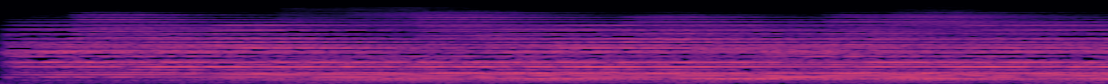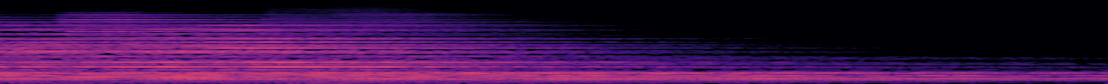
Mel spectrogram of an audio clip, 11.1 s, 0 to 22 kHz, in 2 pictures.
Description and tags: A luscious pad/atmosphere perfect for use in soundtrack/scoring, chillwave, liquid funk, dnb, house/progressive, breakbeats, trance, rnb, indie, synthpop, electro, ambient, IDM, downtempo etc.
expansive, dreamy, effects, evolving, progressive, long, ambience, pad, wide, morphing, reverb, liquid, 130, atmosphere, 130-bpm, luscious, soundscape, melodic, house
